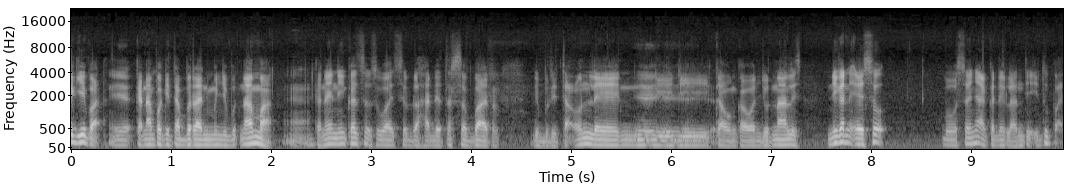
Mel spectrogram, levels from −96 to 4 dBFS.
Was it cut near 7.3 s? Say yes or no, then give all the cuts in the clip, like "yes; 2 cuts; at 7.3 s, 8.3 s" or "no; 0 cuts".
yes; 1 cut; at 7.3 s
